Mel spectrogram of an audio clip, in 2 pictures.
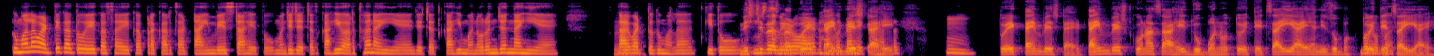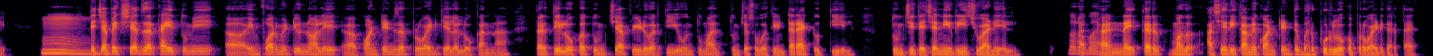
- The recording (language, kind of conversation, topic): Marathi, podcast, सोशल मीडियावर सध्या काय ट्रेंड होत आहे आणि तू त्याकडे लक्ष का देतोस?
- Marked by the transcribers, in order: in English: "इन्फॉर्मेटिव्ह"; in English: "प्रोव्हाईड"; in English: "फीडवरती"; in English: "इंटरॅक्ट"; in English: "रीच"; in English: "प्रोव्हाईड"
